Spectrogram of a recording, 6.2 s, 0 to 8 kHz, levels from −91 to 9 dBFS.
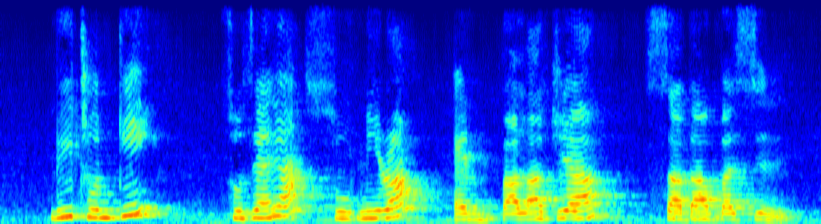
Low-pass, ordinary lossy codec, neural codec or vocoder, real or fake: none; none; codec, 16 kHz, 4 kbps, X-Codec, HuBERT features, trained on balanced general audio; fake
